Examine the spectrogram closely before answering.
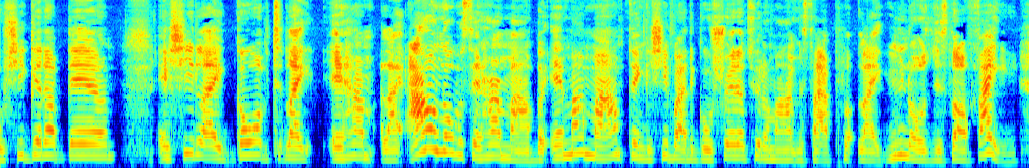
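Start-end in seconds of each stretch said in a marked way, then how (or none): none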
